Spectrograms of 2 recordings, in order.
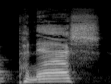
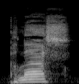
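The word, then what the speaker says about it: panache: was a clever idea panach kind of rhymes with cash cash is keened panach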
